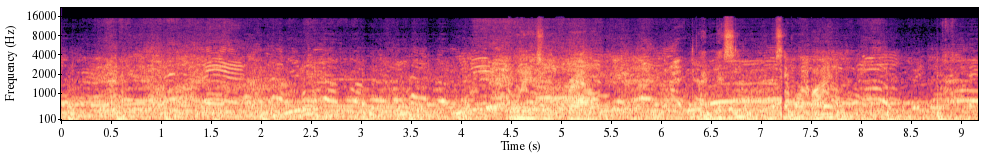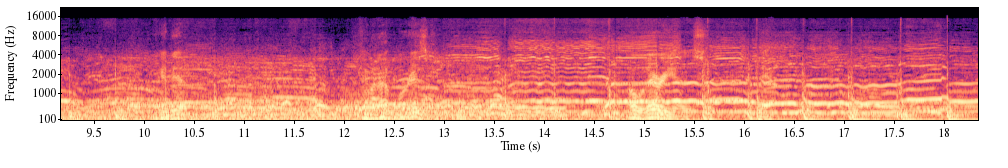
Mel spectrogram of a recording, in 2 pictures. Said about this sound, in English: Screaming, he's beating this drum. And he puts himself in the middle. He injects himself into this crowd of high school kids while they're doing their chanting for their high school. CCH, Covington Catholic High School.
